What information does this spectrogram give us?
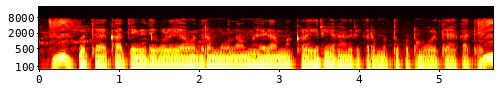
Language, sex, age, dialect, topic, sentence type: Kannada, male, 18-24, Dharwad Kannada, banking, statement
